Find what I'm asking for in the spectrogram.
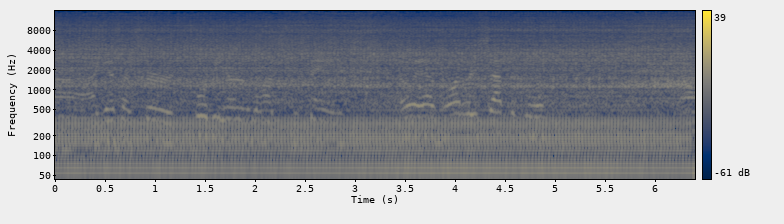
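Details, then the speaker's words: Small 1,800-watt generator, no load, running about an hour and a half: steady, even engine drone with no misses, hunting or surging, birds audible; quite loud but running well. "it's quite loud. Yeah, there's that thing. It's been running for about a half an hour."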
